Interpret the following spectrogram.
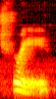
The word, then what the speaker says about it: three: a few exceptions uh the number three is pronounced tree the number five is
